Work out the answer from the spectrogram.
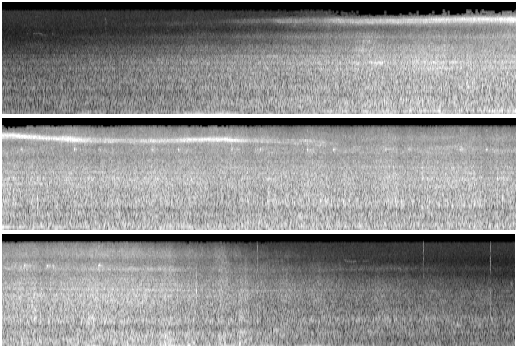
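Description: A train passing through a station: the rumble of the wheels on the rails builds over the first few seconds, holds for about twelve seconds, then dies away. A thin high squeal slides slowly down in pitch during the first half.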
